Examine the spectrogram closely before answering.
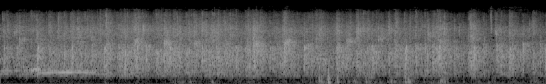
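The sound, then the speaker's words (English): An audience applauds to welcome a speaker to the front, a steady, even patter of many hands clapping for the whole stretch with no break. “Can we give Callum a warm welcome?”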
